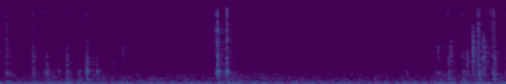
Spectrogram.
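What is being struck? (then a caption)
Plastic laptop keyboard keys. Both hands type with their fingertips on a black gaming laptop keyboard with red backlit plastic keys. Quick, light plastic clicks come in bursts, with a sharper pair of taps midway, a quieter pause, and another flurry at the end, over a faint low hum.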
